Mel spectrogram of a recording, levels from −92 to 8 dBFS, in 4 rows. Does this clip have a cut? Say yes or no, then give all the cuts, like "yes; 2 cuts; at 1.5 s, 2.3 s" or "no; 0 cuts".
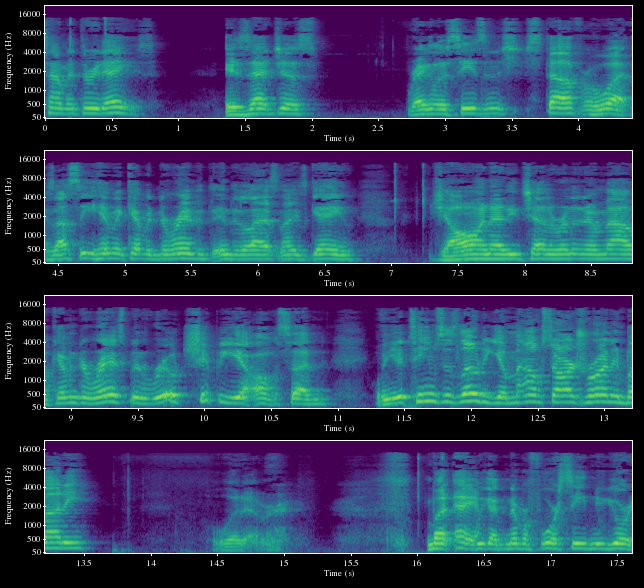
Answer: yes; 3 cuts; at 1.2 s, 11.2 s, 16.4 s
